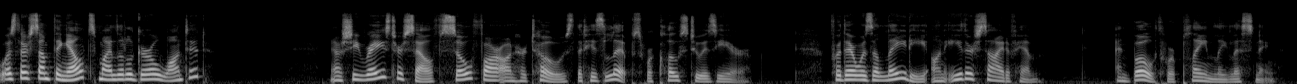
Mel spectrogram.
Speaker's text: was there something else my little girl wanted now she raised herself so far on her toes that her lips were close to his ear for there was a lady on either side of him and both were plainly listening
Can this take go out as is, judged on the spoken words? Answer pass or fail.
fail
